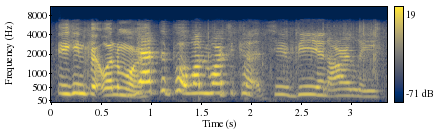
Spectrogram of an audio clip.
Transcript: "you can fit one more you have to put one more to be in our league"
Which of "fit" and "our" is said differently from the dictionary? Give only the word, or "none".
none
